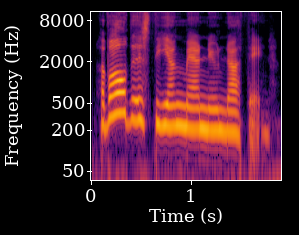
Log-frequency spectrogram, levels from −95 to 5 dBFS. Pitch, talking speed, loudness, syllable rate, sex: 235 Hz, 250 wpm, -17 LUFS, 5.5 syllables/s, female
